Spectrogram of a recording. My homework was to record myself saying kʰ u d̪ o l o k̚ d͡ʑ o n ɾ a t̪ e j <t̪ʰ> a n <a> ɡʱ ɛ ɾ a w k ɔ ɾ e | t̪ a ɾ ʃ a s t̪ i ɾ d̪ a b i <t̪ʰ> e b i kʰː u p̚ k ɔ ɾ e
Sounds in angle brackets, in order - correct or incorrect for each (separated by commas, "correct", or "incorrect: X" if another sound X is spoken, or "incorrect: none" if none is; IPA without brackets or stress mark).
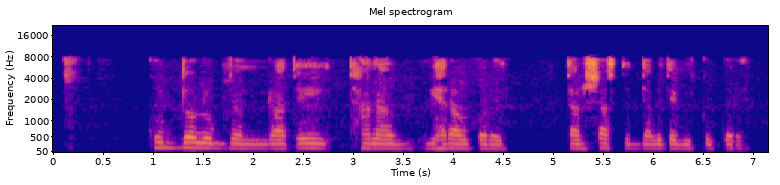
correct, correct, incorrect: t̪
